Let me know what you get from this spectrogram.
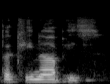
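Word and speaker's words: Burkinabè: How do you say the names? Is it Burkinos? Um, they normally term it burkinabis. Burkinabis. That's what it was.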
